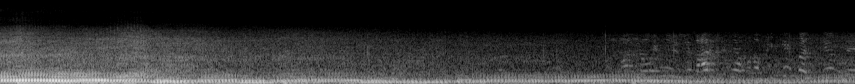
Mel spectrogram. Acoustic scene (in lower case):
residential area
